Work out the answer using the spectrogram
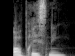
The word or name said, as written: opridsning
